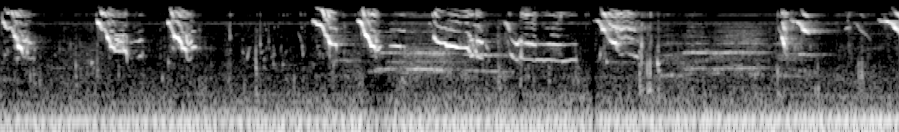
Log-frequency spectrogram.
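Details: High, squeaky chirps and short downward-sliding whistles come in rapid bursts from wild otter pups as they get a swimming lesson in a garden; several callers overlap against a low steady hum.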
